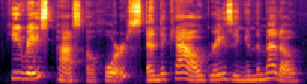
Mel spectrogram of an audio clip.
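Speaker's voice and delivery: usual speaking voice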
